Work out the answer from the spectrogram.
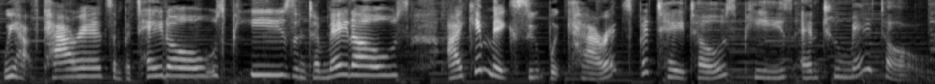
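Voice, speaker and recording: A woman voicing an excitable little boy bear cub with an eager, childlike way of exclaiming, in a storybook reading. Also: high voice, slow pace, faint music behind, voice pushed up. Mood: cheerful.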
